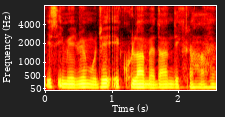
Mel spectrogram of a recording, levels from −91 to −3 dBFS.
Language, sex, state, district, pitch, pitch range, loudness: Hindi, male, Arunachal Pradesh, Lower Dibang Valley, 110 Hz, 105-115 Hz, -20 LUFS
